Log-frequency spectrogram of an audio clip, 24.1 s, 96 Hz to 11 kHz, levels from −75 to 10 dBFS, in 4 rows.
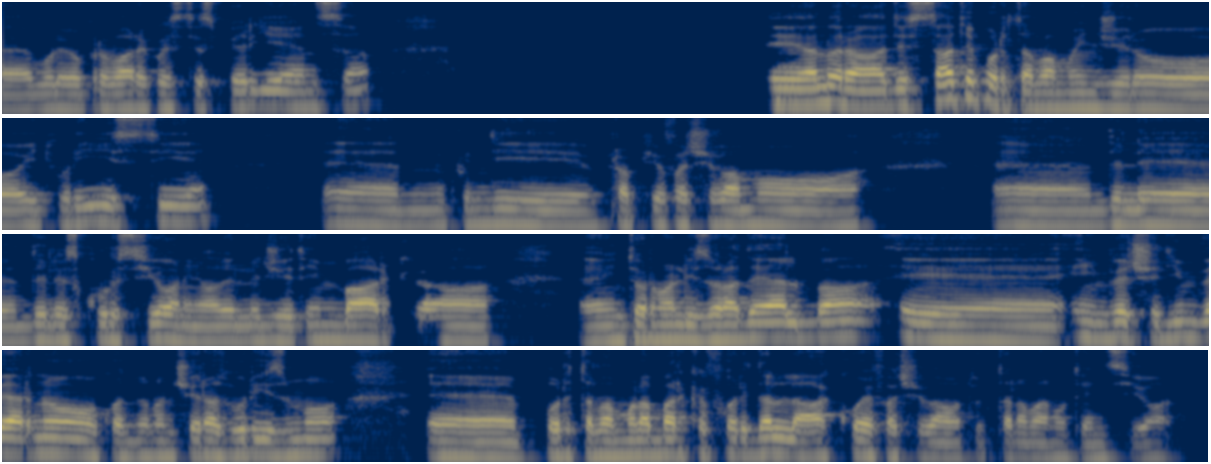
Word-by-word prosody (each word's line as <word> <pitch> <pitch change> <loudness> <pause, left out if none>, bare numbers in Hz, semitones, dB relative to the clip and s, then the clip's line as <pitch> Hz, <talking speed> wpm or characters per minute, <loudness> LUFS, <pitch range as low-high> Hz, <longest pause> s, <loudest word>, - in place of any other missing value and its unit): volevo 115 0 -3
provare 115 0 -1
questa 120 0 -7
esperienza. 130 +1 -4 2.0
E 140 0 +2
allora 140 -3 +7
d'estate 170 +9 +4
portavamo 120 -9 +1
in 120 0 -6
giro 115 -1 +1
i 115 - -6
turisti, 130 +3 -6 0.5
ehm, 110 -2 -7
quindi 115 -2 -7
proprio 115 +2 -6
facevamo, 110 -1 -3 0.6
ehm, 110 -1 -4
delle 115 -1 -1
delle 120 +1 -4
escursioni, 120 0 -1
no, 110 0 -1
delle 115 0 -2
gite 115 +1 -6
in 120 0 -7
barca, 115 0 +4 0.7
uhm, 110 +1 -4
intorno 115 +1 0
all'isola 120 0 +3
d'Elba, 135 +2 +4
ehm, 120 -3 -1
e 140 - -11
invece 130 -1 -1
d'inverno 135 -1 +4
quando 115 +1 -4
non 120 0 -6
c'era 120 +1 +2
turismo, 125 +1 -2 0.4
uhm, 115 -1 +2
portavamo 120 +1 0
la 125 0 +6
barca 130 0 +2
fuori 130 -1 -3
dall'acqua 125 -3 +3
e - - 0
facevamo 110 -2 -3
tutta 110 +2 -9
la 110 - -5
manutenzione. 105 0 -8
120 Hz, 120 wpm, -23 LUFS, 115-130 Hz, 2.0 s, allora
